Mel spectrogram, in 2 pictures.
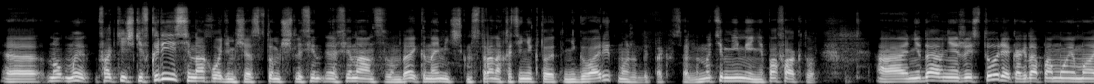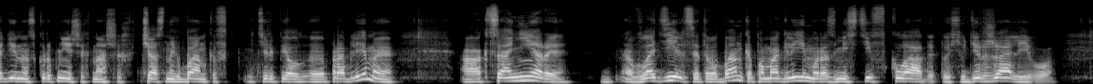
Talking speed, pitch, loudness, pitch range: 155 wpm, 135 Hz, -15 LUFS, 120-150 Hz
